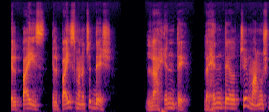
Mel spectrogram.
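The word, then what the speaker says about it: la gente: সিউদাদি শিখব লািউদাদ এলপাইস এলপাইস মানে হচ্ছে দেশ লাহেন্তে লাহেন্তে হচ্ছে মানুষ বা লোক এবার এটা হচ্ছে অনেকে স্পেনে যদি বলে তখন লাখেন্তে বলে খেন্তে তো এই উচ্চারণগুলো আপনাদের যদি জানা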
